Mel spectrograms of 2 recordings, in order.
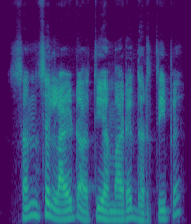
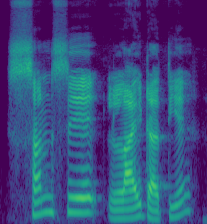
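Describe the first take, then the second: First: Said in the usual way. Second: सन से light आती है said loud and slow, हर शब्द पर ज़ोर; slow emphatic stress. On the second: Shown as a demonstration. Teacher drilling the class on sunlight, loud and slow. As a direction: drag it out loudly so students catch it.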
